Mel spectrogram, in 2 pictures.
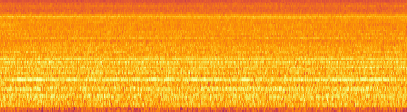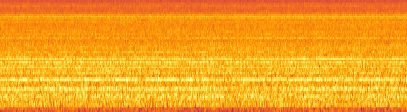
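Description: Steady whir and hum of an idling Mazak CNC lathe, with several steady tones over an even hiss. The machine is not cutting; only a simulation is running on its control.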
